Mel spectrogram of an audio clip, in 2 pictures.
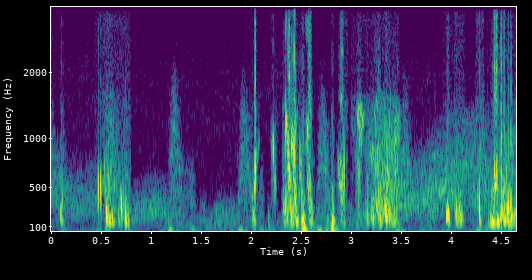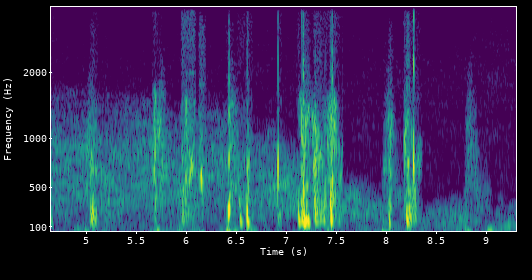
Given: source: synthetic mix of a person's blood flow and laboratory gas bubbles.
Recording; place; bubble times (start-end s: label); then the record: Doppler ultrasound of blood flow; subclavian vein
0.08-0.14 s: bubbles
0.43-0.79 s: bubbles
1.97-2.08 s: bubbles
2.19-2.26 s: bubbles
2.30-2.63 s: bubbles
2.85-3.50 s: bubbles
3.92-4.14 s: bubbles
4.24-4.33 s: bubbles
4.35-4.67 s: bubbles
5.02-5.12 s: bubbles
5.65-5.78 s: bubbles
5.94-6.20 s: bubbles
6.38-6.47 s: bubbles
6.50-6.67 s: bubbles
6.90-6.96 s: bubbles
7.09-7.56 s: bubbles
8.00-8.08 s: bubbles
8.16-8.36 s: bubbles
From the record:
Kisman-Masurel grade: 233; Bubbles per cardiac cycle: several, 3 to 8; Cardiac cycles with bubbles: 50 to 99%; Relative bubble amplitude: loud (0.450 to 0.775); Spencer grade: 3 (all of the cardiac periods contain showers or single bubble signals, but not dominating or overriding the cardiac motion signals); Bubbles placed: anywhere in the cardiac cycle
